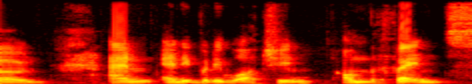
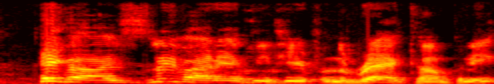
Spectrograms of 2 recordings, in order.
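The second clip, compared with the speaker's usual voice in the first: put-on American accent, pitched very high; 9 semitones higher than usual. Asked to have a go at one, speaker greets viewers in an American accent. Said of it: "Have a go at an American accent".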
